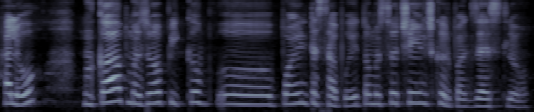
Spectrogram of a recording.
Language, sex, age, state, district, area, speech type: Goan Konkani, female, 18-30, Goa, Ponda, rural, spontaneous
